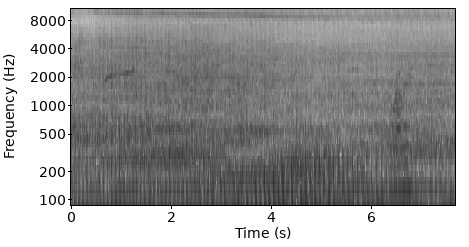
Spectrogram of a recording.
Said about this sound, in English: Pardon the helicopter.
